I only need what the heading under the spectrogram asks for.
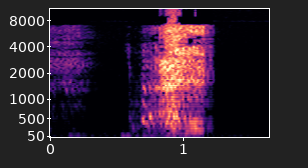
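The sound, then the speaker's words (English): A single sharp sneeze, a loud short burst that bursts out after a faint breathy intake and stops abruptly, with quiet afterwards. “I'm having a little trouble with the sneeze here”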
